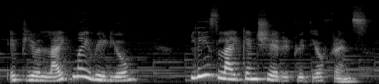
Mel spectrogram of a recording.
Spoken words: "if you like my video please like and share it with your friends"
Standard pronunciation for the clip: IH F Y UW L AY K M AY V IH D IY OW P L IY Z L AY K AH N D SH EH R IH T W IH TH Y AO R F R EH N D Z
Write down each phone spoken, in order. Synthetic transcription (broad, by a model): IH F Y UW L AY K M AY V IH D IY OW P L IY Z L AY K AH N D SH EH R IH T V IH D Y AO R F R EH N D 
